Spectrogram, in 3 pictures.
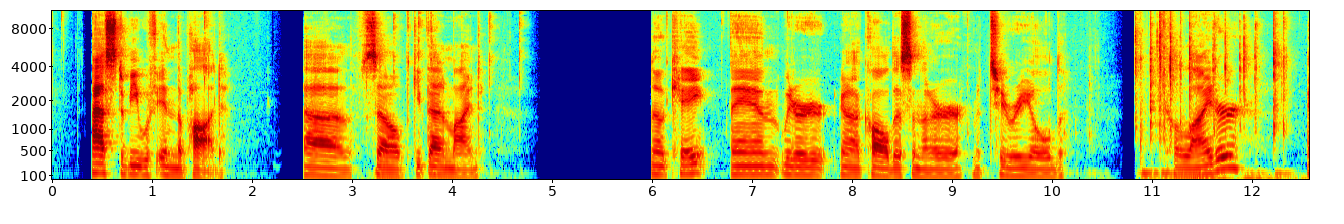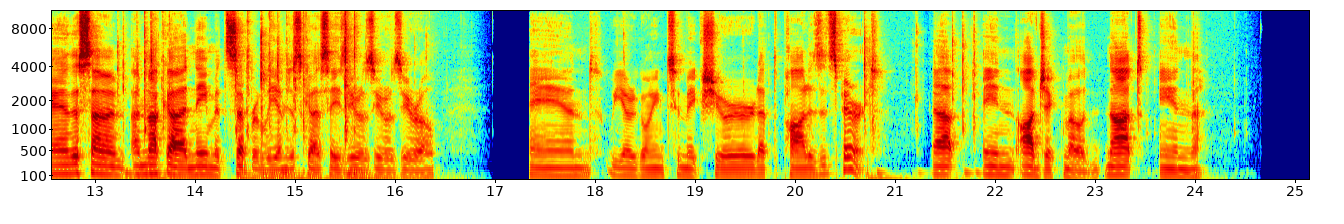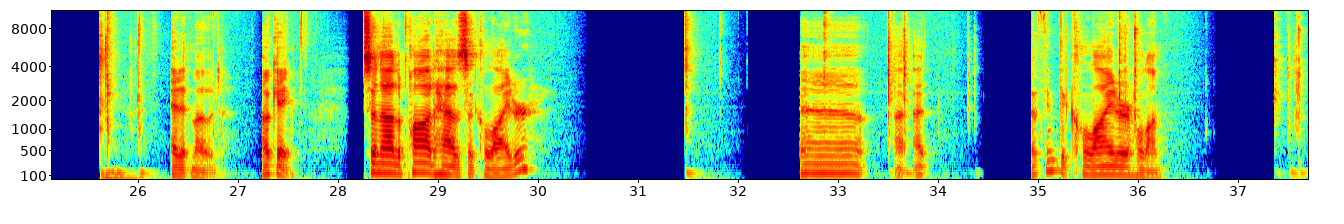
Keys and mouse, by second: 0.7-1.7 middle drag, 3.5 shift+middle click, 4.5 middle click, 8.2-9.4 drag, 10.1 click, 10.9 shift+middle click, 11.2-16.4 drag, 14.9 0, 15.0 0, 17.0 middle click, 19.7 ctrl+click, 20.7 ctrl+p, 21.7 Tab, 23.6 click, 24.4 ctrl+click, 25.7 ctrl+p, 28.8-30.9 middle drag, 31.2-31.5 shift+middle drag, 32.1-32.9 middle drag, 33.6 Tab, 34.4 Tab, 35.0 click, 35.9 Tab, 36.7 click, 37.6 Tab.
